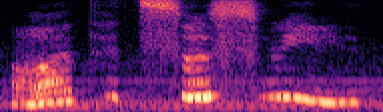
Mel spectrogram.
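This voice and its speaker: A woman's voice: sits high, expressive, drawn-out words, warm tone, soft background music, full character voice, rough recording. A woman playing a playful, teasing young princess who jokes with her companions. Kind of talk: casual roleplay dialogue.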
